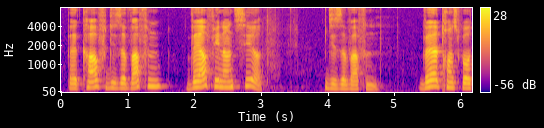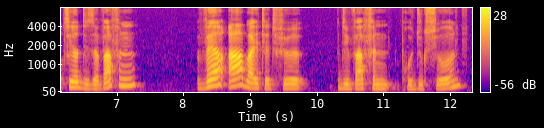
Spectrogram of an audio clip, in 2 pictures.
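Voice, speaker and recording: A woman reads her own reflective poetry with a fairly low, expressive, slightly bright voice. Her spoken-word style is deliberate, with long pauses after short phrases, and she recorded it herself.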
